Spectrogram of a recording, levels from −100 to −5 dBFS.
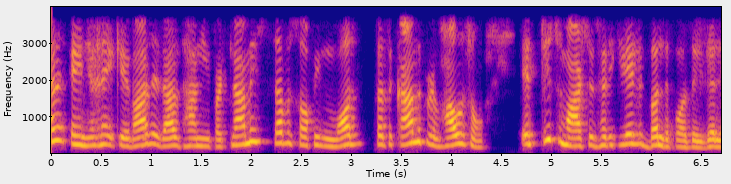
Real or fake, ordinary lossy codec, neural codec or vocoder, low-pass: fake; none; codec, 16 kHz, 0.8 kbps, ZipCodec; 3.6 kHz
